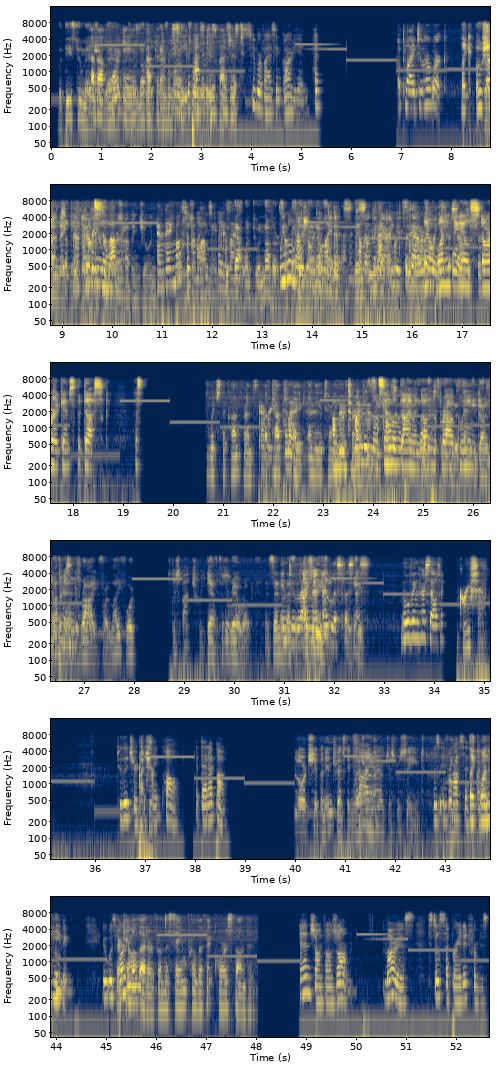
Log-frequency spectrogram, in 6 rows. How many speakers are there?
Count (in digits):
7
